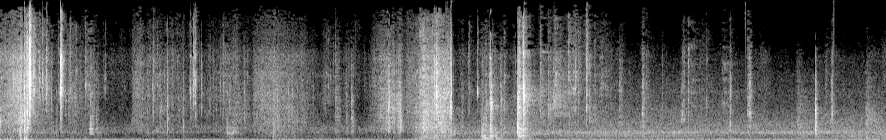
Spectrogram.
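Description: Clicks, knocks and rattles of a removed plastic center console and its dangling wiring harness being handled and set down, over a steady low rumble. The loudest knocks come near the start and about five seconds in.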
